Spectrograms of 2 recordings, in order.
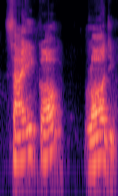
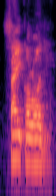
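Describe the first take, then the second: First: সাইকোলজি said slowly, syllable by syllable, with pauses; সাইকোলজি chopped into slow separate syllables; broken into syllables. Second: Said in the usual way. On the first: Shown as a demonstration. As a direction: split সাইকোলজি into its parts, very slowly. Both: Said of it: "এভাবে তুমি কিন্তু বড় বড় শব্দগুলোকে".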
